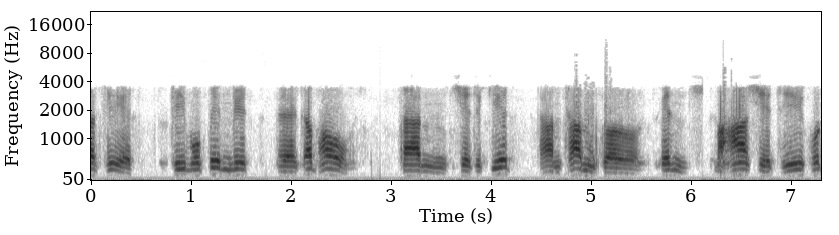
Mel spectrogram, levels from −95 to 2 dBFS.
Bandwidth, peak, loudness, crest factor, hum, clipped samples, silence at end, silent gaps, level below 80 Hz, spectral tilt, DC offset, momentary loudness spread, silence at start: 5.6 kHz; -4 dBFS; -23 LUFS; 20 dB; none; under 0.1%; 0 s; none; -62 dBFS; -1 dB/octave; under 0.1%; 9 LU; 0 s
